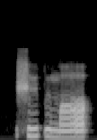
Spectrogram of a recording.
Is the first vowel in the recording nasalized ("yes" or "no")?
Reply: no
